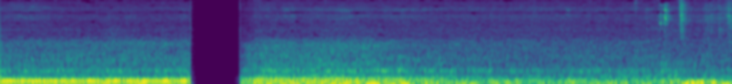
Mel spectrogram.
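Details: Perodua Alza while driving: deep steady droning hum under road noise, growing louder the faster the car goes, from the front left and right; worn front wheel bearing.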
